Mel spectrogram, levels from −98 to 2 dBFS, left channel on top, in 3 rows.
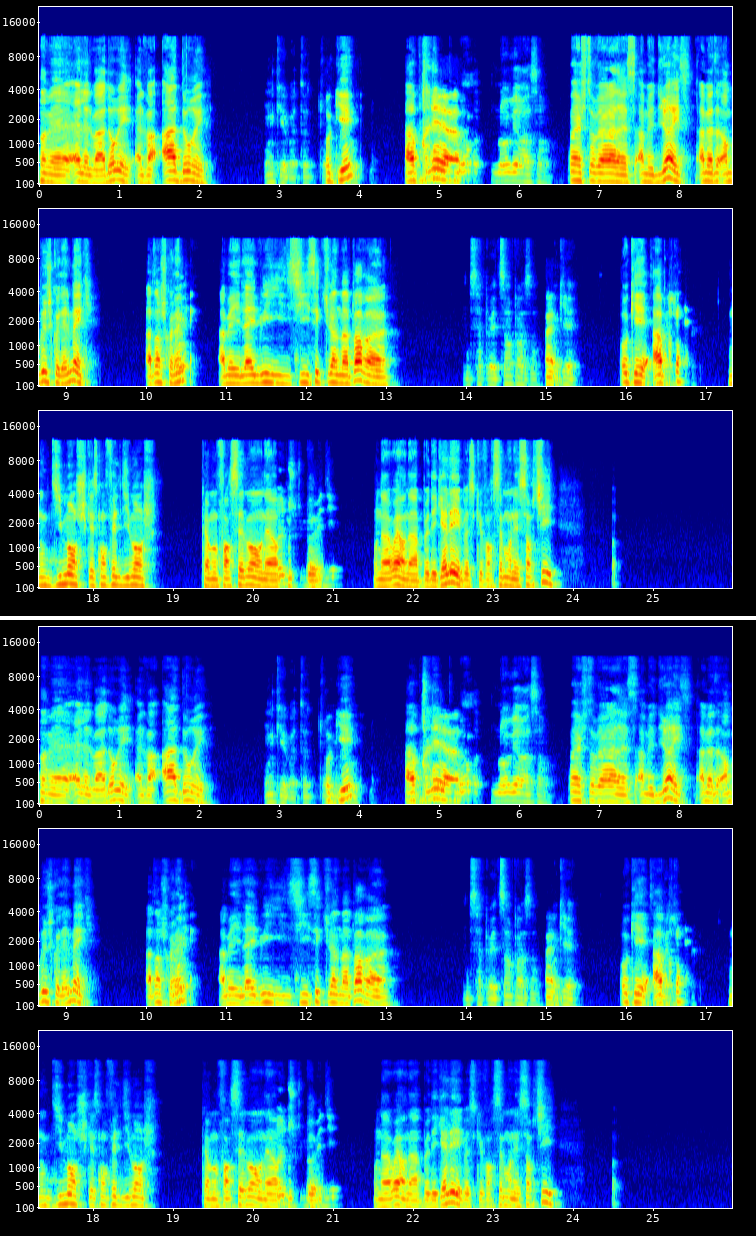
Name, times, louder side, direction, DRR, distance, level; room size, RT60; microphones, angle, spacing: voice 1, 0.0-2.1 3.6-4.0 4.6-5.3 6.6-9.3 10.0-10.5 10.9-13.1 15.0-15.1 15.9-16.5 17.3-18.8 19.4-20.3 20.7-20.9 21.5-23.8, left 5 dB, 85° left, 0.4 m, -21 dB
voice 2, 2.8-4.0 4.6-6.4 10.3-10.6 14.0-15.4 16.3-16.6 20.1-21.0, left 1 dB, 10° right, 0.6 m, -36 dB
4.5 x 3.3 x 3.1 m
head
